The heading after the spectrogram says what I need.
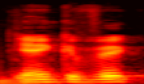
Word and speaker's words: Yankovic: they have weirdo Yankovic I think I said Yankovic Yankovich I'm not sure I think Yankovich is the correct way to pronounce it I saw the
